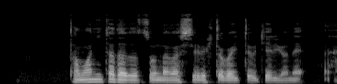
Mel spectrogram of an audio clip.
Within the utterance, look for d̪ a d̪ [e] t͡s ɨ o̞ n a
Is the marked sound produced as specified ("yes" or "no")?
no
